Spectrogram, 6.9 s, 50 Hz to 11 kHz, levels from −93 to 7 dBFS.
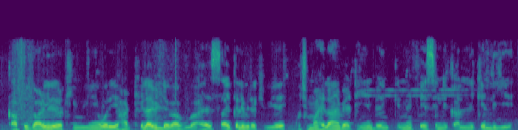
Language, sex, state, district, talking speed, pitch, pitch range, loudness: Hindi, male, Chhattisgarh, Bilaspur, 245 wpm, 125 Hz, 120-135 Hz, -21 LUFS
